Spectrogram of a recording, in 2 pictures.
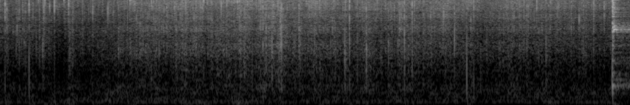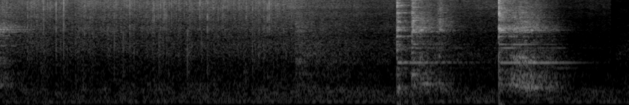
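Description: Sliced mushrooms, green onions and minced garlic fry in hot oil for an Asian noodle and cabbage dish, giving a steady close sizzle that fades late, with a few sharp stirring clatters near the end.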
